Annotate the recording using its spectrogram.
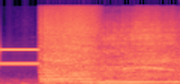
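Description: A steady high beep tone from the TV cuts off abruptly about half a second in, replaced by the loud engine noise of cars in a demolition-derby broadcast.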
